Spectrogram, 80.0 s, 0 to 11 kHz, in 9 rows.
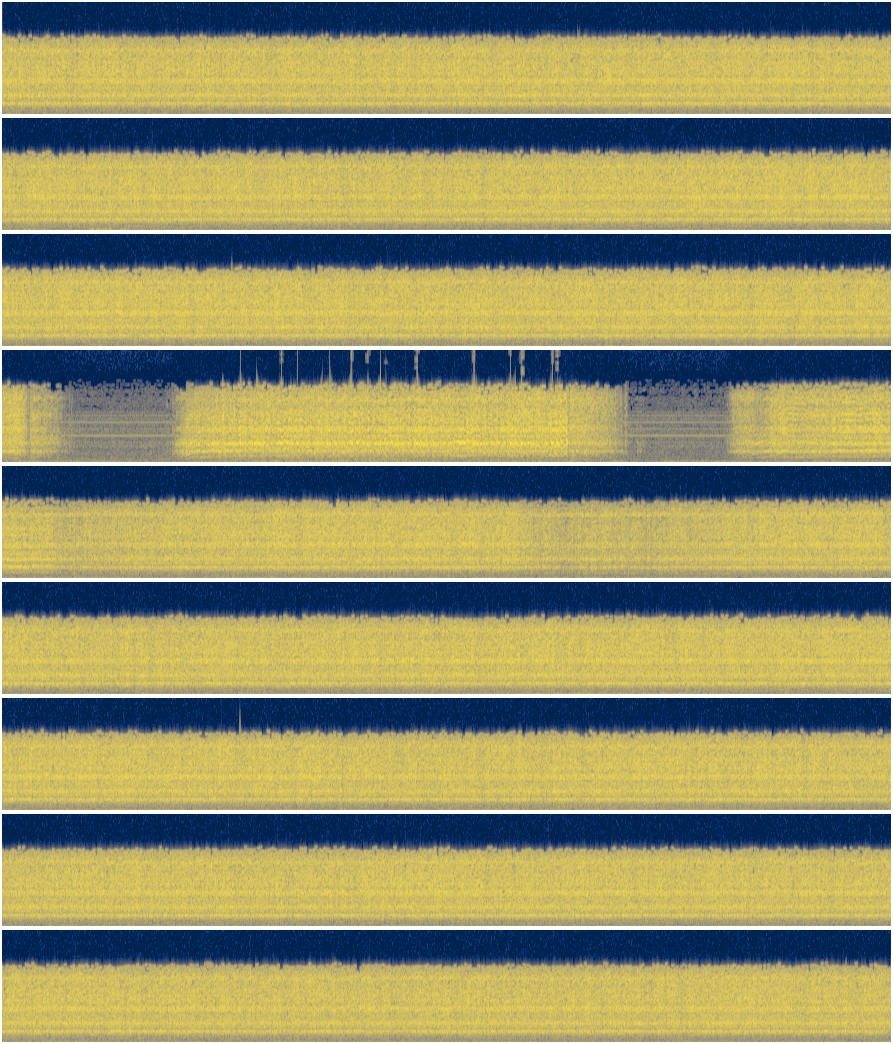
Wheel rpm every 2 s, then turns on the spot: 160, 160, 160, 160, 160, 160, 160, 160, 160, 160, 160, 160, 160, 100, 100, 160, 60, 130, 160, 160, 160, 160, 160, 160, 160, 160, 160, 160, 160, 160, 160, 160, 160, 160, 160, 160, 160, 160, 160, 160.
none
